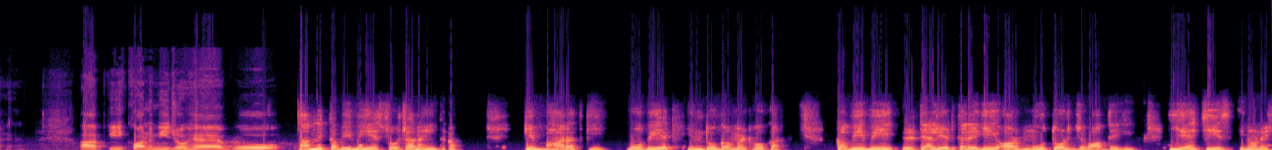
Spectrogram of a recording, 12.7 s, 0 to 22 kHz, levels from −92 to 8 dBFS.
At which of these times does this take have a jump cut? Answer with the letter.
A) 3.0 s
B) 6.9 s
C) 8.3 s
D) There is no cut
A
